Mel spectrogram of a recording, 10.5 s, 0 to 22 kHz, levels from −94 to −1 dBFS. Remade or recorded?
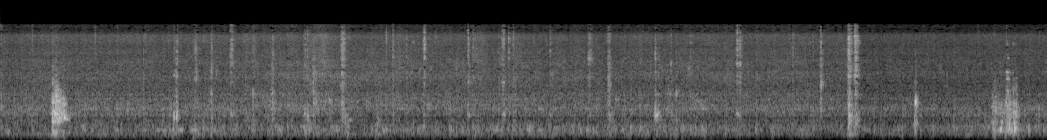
recorded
